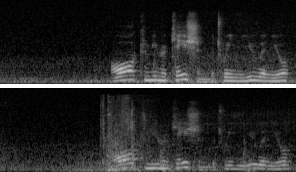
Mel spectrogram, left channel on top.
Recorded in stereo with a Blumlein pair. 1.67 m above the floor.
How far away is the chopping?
I don't hear chopping.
